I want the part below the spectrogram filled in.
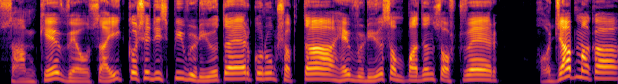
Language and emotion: Goan Konkani, surprised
